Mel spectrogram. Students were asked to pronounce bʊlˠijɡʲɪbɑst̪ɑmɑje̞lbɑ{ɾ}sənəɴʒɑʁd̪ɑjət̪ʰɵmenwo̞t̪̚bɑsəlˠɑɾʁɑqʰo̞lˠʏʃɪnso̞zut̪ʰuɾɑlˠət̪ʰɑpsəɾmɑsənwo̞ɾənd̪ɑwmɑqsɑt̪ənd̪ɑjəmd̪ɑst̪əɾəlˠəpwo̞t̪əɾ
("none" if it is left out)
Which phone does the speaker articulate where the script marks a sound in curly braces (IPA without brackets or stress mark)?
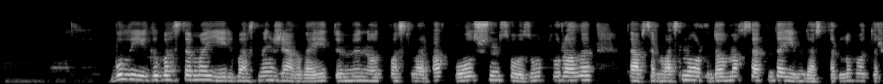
none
